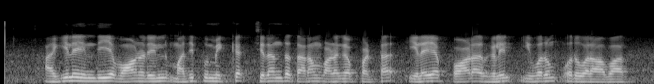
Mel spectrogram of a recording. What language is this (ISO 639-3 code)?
tam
